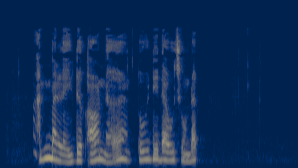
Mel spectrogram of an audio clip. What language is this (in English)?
Vietnamese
